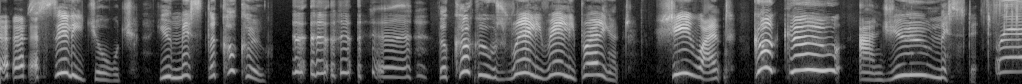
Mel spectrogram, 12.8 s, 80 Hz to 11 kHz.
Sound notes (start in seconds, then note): 3.6 sobs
